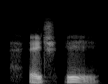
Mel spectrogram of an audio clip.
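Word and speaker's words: 呵: He, pronounced like her, with a yawn, which is associated with the heart.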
